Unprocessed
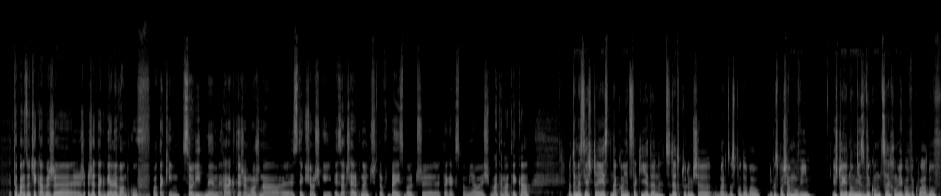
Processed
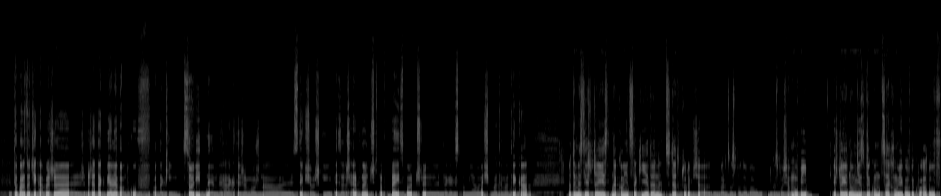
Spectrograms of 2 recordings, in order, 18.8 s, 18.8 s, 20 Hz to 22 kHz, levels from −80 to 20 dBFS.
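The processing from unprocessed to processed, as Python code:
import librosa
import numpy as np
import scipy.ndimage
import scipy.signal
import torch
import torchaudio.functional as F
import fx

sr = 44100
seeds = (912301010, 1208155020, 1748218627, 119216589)

y = fx.highpass(x, sr, hz=110.0, slope=6, at=(0.68, 2.54))
y = fx.low_shelf(y, sr, hz=160.0, db=-11.0, at=(14.09, 17.85))
y = fx.low_shelf_res(y, sr, hz=540.0, db=11.0, q=3.0)
y = fx.hum_notches(y, sr, base_hz=60, count=6)
y = fx.level_steps(y, sr, step_db=21)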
